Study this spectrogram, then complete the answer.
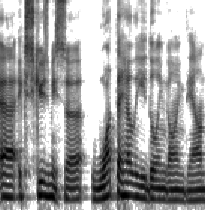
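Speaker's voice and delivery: ordinary talk, nothing marked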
